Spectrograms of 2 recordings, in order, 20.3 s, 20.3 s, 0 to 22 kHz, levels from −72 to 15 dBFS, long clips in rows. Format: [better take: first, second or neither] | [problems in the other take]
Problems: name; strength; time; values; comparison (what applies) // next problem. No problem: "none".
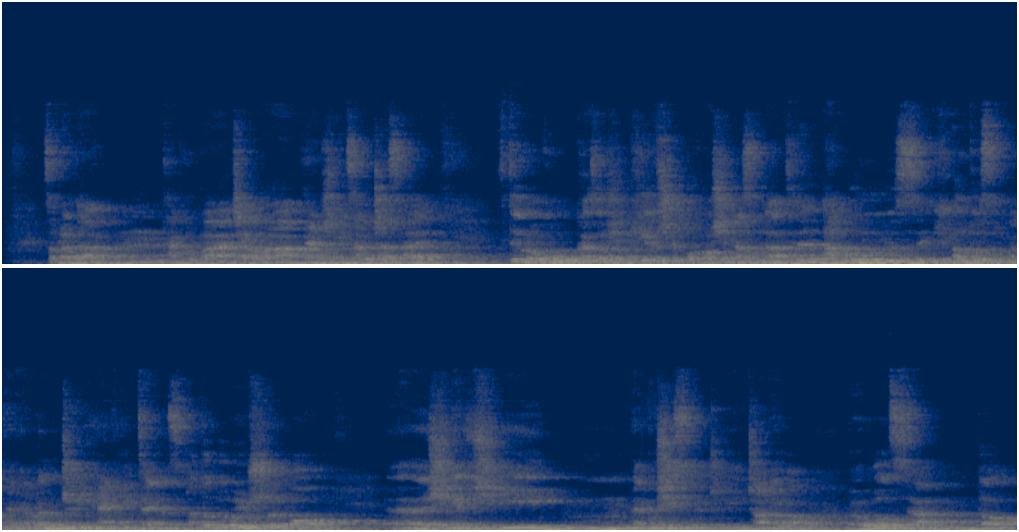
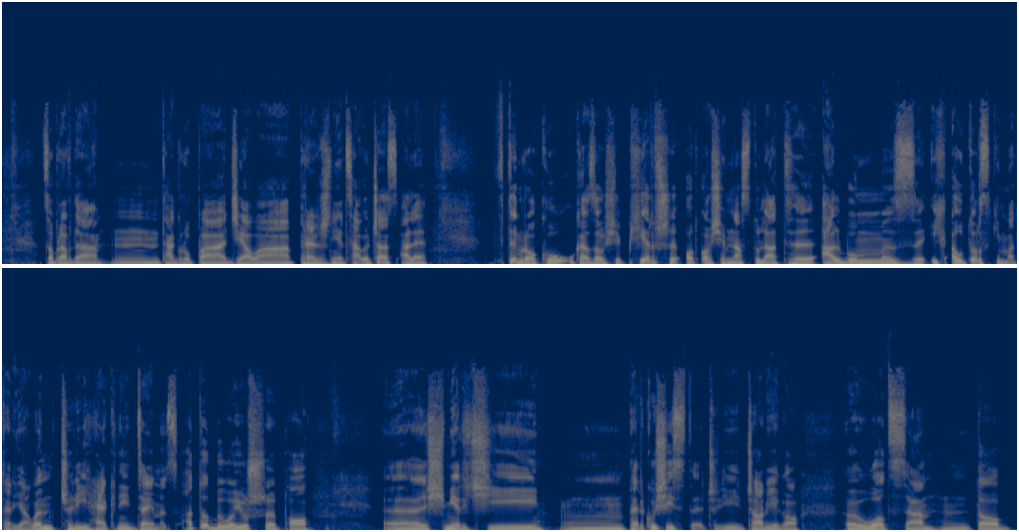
second | room echo; strong; dies away in 2.5 s // off-mic speech; far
